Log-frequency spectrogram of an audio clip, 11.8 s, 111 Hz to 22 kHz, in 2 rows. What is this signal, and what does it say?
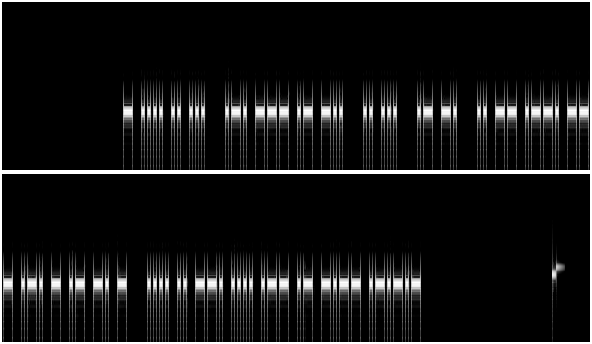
Morse code, heard as a keyed tone, about 40 wpm, 700 Hz. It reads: THIS ROAD IS AN IMPORTANT HIGHWAY.
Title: Sentences from Top 1400 Words 40wpm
